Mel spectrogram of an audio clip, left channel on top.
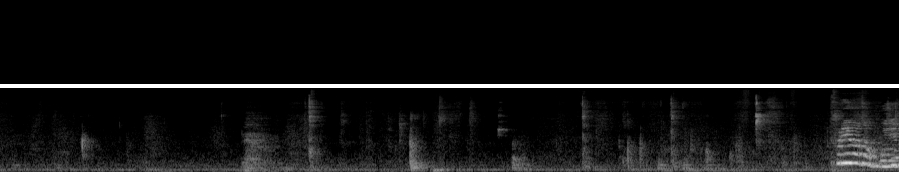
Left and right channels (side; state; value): left; silent; digital silence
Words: 풀이 과정 보지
